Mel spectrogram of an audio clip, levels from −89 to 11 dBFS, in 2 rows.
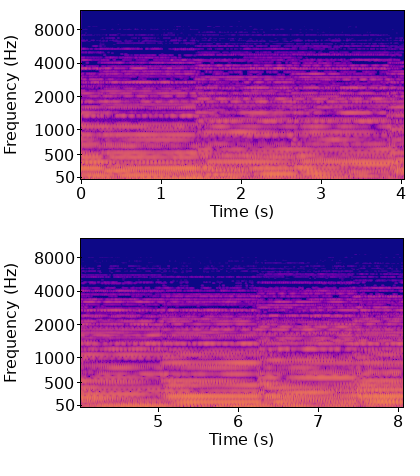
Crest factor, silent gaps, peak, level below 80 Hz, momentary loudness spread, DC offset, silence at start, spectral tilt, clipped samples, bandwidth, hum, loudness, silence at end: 14 dB; none; -10 dBFS; -32 dBFS; 4 LU; under 0.1%; 0 s; -8.5 dB/octave; under 0.1%; 6.8 kHz; none; -25 LUFS; 0 s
